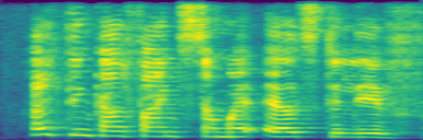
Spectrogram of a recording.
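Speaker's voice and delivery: very high, whiny, complaining voice. Reading a story aloud, voicing the mouse Midas: complaining voice. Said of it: "said Midas in his complaining voice".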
